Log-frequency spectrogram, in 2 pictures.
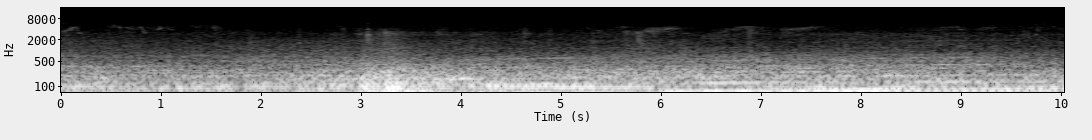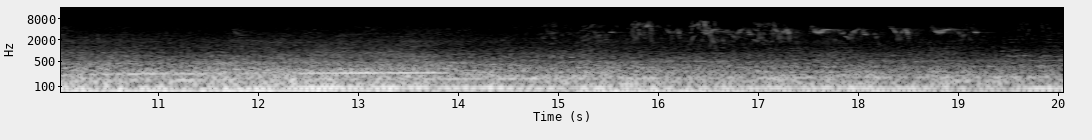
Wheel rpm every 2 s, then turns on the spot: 0, 0, 0, 0, 0, 0, 0, 0, 0, 0.
none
